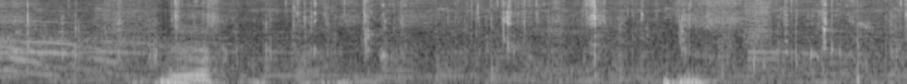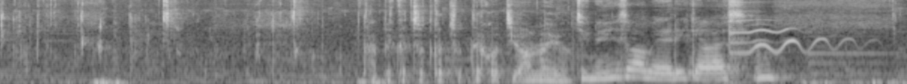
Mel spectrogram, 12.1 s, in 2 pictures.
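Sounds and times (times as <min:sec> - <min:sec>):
chewing juicy strawberries: 0:00.0 - 0:09.1
quiet background music: 0:00.0 - 0:12.0.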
